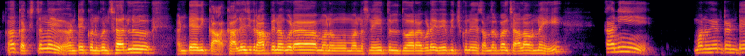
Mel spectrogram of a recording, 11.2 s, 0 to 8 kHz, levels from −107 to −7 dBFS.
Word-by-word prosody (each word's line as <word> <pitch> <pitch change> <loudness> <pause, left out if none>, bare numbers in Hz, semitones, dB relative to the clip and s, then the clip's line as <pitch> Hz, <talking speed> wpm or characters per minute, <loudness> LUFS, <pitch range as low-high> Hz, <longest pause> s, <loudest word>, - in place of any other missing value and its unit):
ఆ! - - +3
ఖచ్చితంగా 200 +9 -1
ఎ - - +1 0.2
అంటే 145 +3 0
కొన్ని 155 -2 +1
కొన్ని 150 -1 +1
సార్లు 170 +4 +6 0.6
అంటే 145 +2 0
అది 155 - +4
కా - - +1 0.2
కాలేజీకి 165 +5 +1
రాకపోయినా 160 +3 +2
గూడా 165 0 +5 0.4
మనం 145 -1 -2 0.3
మన 140 -1 -3
స్నేహితుల 155 0 -1
ద్వారా 145 0 +1
కూడా 155 +1 -1
ఇవేపిచ్చుకునే 155 +1 -3
సందర్భాలు 150 +2 -2
చాలావున్నాయీ. 150 -1 -1 0.8
కానీ 225 +4 -1 1.1
మనమేంటంటే 195 0 -4
155 Hz, 125 wpm, -21 LUFS, 150-170 Hz, 1.1 s, సార్లు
